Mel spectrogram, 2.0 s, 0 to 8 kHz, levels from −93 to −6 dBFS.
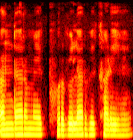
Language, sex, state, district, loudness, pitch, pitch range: Hindi, male, Bihar, Lakhisarai, -22 LUFS, 120 Hz, 115-125 Hz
